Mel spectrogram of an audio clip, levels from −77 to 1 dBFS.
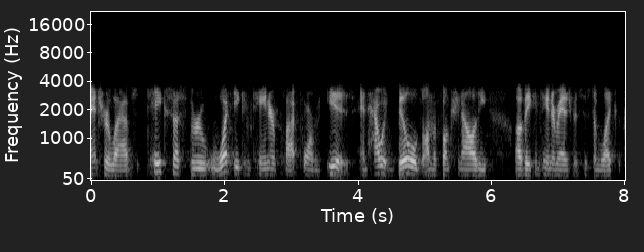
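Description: From the start, the speech has passed through an AMR narrowband mobile codec, which squeezes the voice into a telephone band of about 250 Hz to 3.4 kHz, with nothing above 3.4 kHz. The damage is heavy: the voice sounds buzzy and synthetic because the codec rebuilds it from a vocal-tract model and a sparse pulse excitation, and the coarseness fits one of the lowest AMR-NB modes, around 5.9 kbps.

At 4.89 s, just after "is and how it", mains hum comes in and runs until 7.82 s. It is a steady low 50 Hz tone, the kind produced when the power line couples into the signal through a ground loop or a nearby transformer. The hum sits roughly 20 dB below the speech, and it stops before the clip ends.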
